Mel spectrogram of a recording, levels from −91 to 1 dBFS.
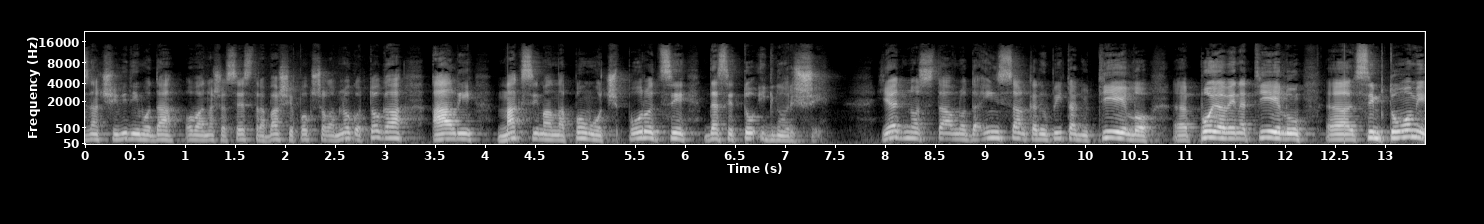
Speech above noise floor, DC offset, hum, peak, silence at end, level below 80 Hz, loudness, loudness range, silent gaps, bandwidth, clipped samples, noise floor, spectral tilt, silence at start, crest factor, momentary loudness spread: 35 dB; under 0.1%; none; 0 dBFS; 0 s; -62 dBFS; -22 LUFS; 6 LU; none; 15.5 kHz; under 0.1%; -57 dBFS; -4.5 dB/octave; 0 s; 20 dB; 10 LU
